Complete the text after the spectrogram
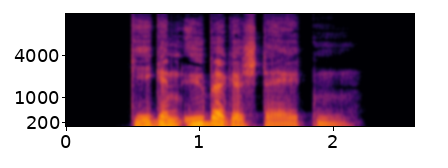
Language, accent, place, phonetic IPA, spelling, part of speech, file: German, Germany, Berlin, [ɡeːɡn̩ˈʔyːbɐɡəˌʃtɛltn̩], gegenübergestellten, adjective, De-gegenübergestellten.ogg
- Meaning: inflection of gegenübergestellt: 1. strong genitive masculine/neuter singular 2. weak/mixed genitive/dative all-gender singular 3. strong/weak/mixed accusative masculine singular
